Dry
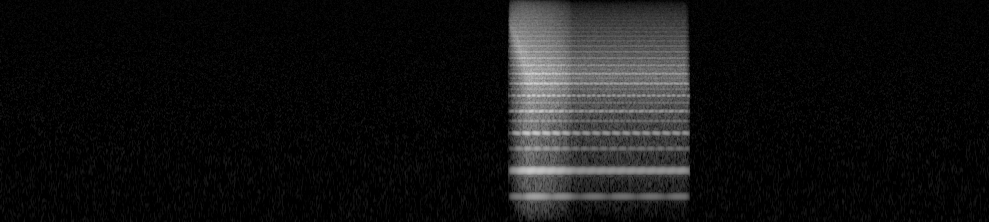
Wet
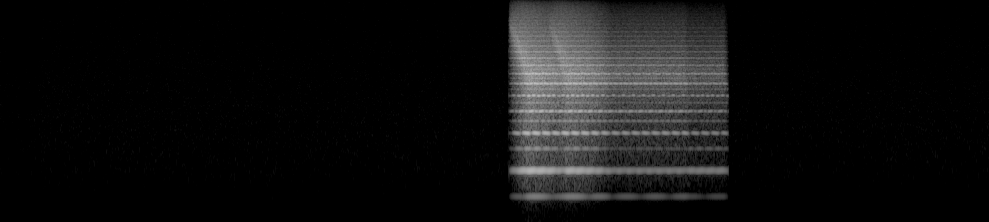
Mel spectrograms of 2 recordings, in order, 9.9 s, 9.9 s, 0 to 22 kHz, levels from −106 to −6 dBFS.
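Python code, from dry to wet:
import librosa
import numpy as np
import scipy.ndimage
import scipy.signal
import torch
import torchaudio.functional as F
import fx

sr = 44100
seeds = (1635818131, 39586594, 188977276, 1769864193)

y = scipy.signal.sosfilt(scipy.signal.butter(2, 710.0, 'highpass', fs=sr, output='sos'), x)
y = fx.quant_float(y, sr, bits=8)
y = y + 10.0 ** (-3.0 / 20.0) * np.pad(y, (int(390 * sr / 1000.0), 0))[:len(y)]
y = y * librosa.db_to_amplitude(-6.5)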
